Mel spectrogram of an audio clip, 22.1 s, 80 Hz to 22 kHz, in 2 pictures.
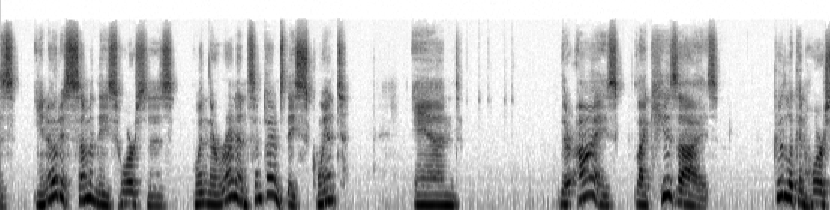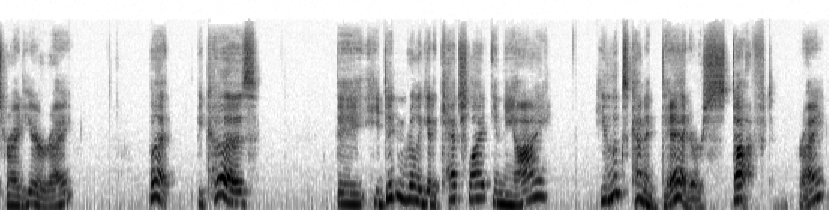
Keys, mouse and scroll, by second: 5.8 click, 9.2 click, 11.6-12.9 drag, 17.5-21.1 drag.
